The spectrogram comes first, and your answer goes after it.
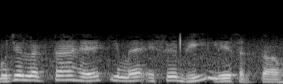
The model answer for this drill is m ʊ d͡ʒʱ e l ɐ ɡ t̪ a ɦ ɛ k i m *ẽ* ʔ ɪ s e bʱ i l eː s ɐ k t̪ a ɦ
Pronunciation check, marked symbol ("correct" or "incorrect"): incorrect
